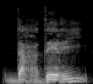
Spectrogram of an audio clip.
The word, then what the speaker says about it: Darderi: Direction l'Open de Suède, Bastat, Nuno Borges, 52e mondial contre Luciano, si vous le prononcez à l'italienne, Darderi.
